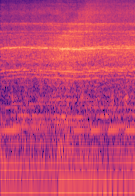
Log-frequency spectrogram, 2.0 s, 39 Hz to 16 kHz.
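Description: A Lightrone all-in-one 5.8 GHz mini whoop FPV drone flies close by with a steady, high-pitched electric buzz from its tiny propellers, sustained and even throughout with no talking.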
